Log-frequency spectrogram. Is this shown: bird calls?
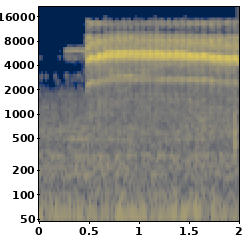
yes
